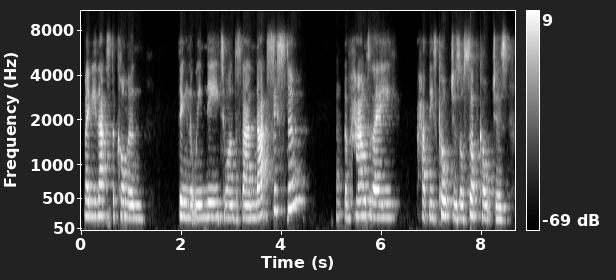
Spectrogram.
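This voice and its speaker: A woman's voice: medium pitch, steady tone, measured pace, fairly bright tone. A woman on an academic panel, thinking aloud in a reflective way. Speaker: panel participant, researcher. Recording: echoey, dull-sounding room.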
